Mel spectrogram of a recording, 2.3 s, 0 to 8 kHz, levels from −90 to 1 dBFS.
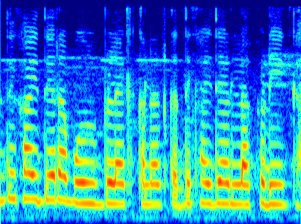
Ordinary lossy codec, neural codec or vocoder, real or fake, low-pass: none; none; real; 7.2 kHz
